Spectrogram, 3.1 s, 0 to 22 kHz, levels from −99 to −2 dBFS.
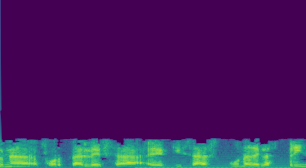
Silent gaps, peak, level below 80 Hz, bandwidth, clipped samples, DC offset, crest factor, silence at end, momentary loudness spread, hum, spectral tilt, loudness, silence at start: none; -4 dBFS; -52 dBFS; 4 kHz; under 0.1%; under 0.1%; 16 dB; 0 s; 4 LU; none; -9 dB/octave; -18 LUFS; 0 s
